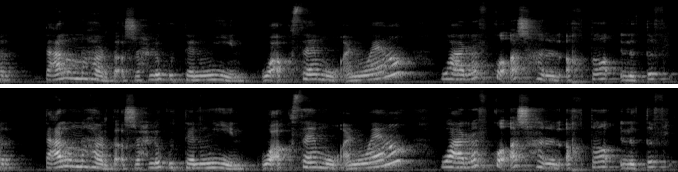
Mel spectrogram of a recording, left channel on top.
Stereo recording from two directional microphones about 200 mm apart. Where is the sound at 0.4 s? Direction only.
40° right (ahead or behind).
